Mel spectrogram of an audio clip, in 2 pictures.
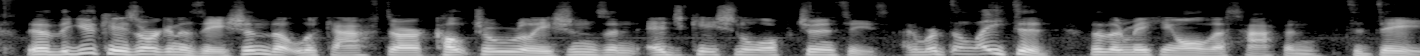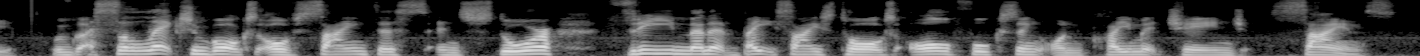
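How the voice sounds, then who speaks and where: A man's voice: on the high side, animated, fairly quick, no echo. A Scottish man from Glasgow hosting an international science communication competition, with an upbeat, welcoming, scripted delivery. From Scotland. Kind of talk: scripted presenting to camera.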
